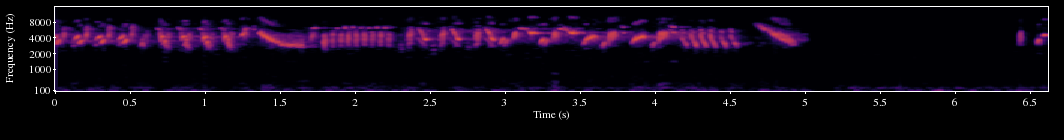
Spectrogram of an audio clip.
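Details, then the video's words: Caged European goldfinch in Algeria delivering a continuous kadouss song: quick tinkling trills, rattles and sliding whistles for about five seconds, then a pause before a new phrase starts, faint low knocks underneath. "مورصو قادوس | extrait chant kadouss"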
